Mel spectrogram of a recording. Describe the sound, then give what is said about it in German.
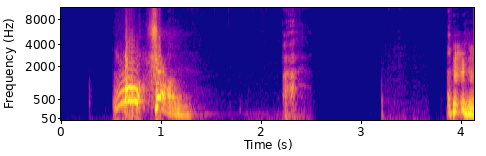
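A single loud sneeze from a person reading aloud, with a voiced build-up and a sharp burst, followed by a brief faint sniff and another short noise at the end, with no talking. “Entschuldigung, ich muss mal niesen.”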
